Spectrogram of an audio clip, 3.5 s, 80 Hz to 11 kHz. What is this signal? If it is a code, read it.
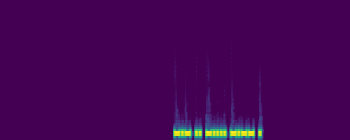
Morse code, heard as a keyed tone, about 60 wpm, 700 Hz. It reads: KI6YE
